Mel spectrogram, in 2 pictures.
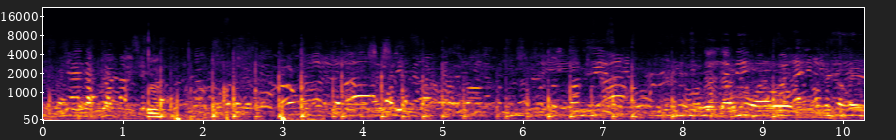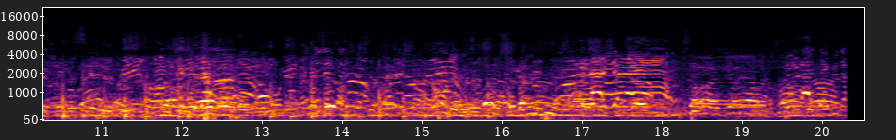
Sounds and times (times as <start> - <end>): Speech: 0.0 - 20.4.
